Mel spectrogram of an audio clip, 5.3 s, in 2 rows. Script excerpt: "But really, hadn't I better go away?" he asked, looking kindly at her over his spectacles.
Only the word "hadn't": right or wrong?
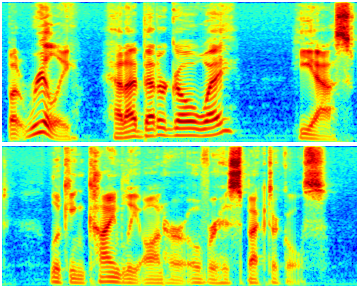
wrong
